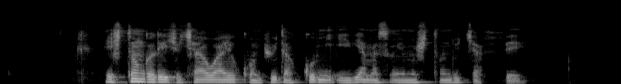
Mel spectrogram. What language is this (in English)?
Ganda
